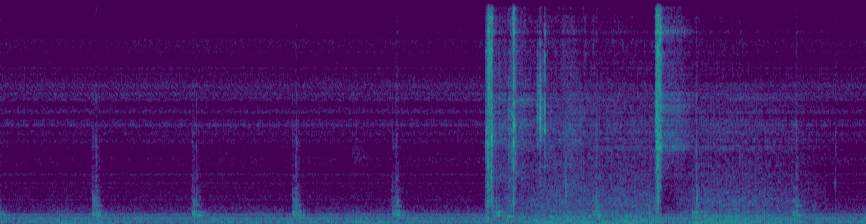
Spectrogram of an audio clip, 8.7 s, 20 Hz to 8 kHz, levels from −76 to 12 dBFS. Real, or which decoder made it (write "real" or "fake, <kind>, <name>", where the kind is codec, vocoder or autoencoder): fake, vocoder, WaveNeXt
